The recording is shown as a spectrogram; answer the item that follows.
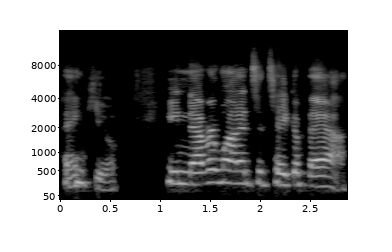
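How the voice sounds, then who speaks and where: Woman reading a kids book out loud, real slow, kinda high voice, soft storybook rhythm. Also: animated, rough recording. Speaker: mother reading a storybook aloud to a child. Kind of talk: read-aloud children's story.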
